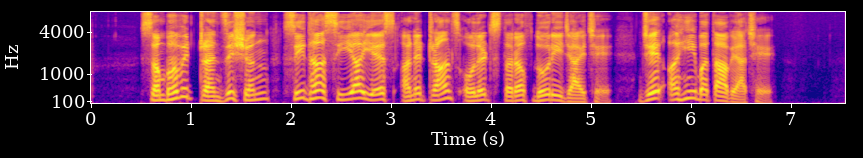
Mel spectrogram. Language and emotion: Gujarati, neutral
